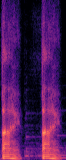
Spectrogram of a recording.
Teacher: Y también, mucho más frecuente, delante de una aspiración. Recordad que en Andalucía se puede aspirar cualquier ja, je, ji, jo, ju. Ángel se pronunciaría algo así como Aje, aje. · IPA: ['ã.he]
